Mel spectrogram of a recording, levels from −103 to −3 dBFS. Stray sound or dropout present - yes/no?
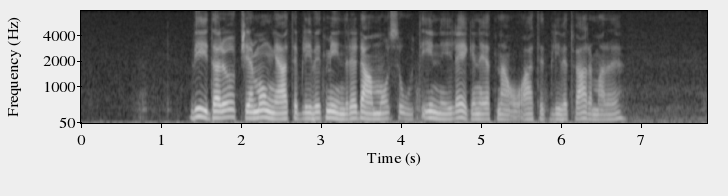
no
